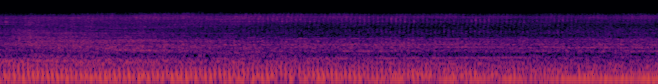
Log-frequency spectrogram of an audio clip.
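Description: An engine running steadily with an even low drone.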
